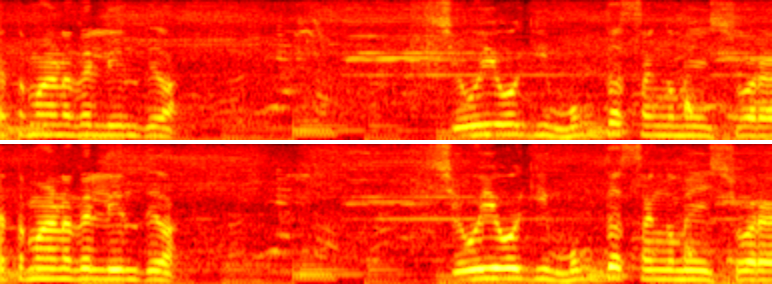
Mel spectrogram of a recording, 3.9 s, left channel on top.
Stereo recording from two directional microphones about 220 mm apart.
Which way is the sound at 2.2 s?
10° right (ahead or behind).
